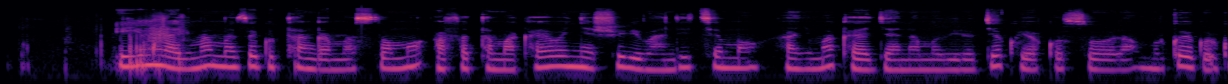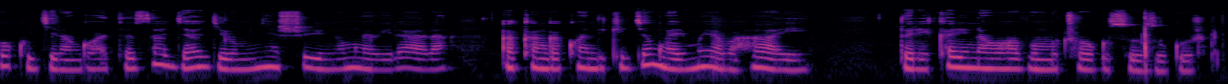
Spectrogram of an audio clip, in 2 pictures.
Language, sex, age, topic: Kinyarwanda, female, 18-24, education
